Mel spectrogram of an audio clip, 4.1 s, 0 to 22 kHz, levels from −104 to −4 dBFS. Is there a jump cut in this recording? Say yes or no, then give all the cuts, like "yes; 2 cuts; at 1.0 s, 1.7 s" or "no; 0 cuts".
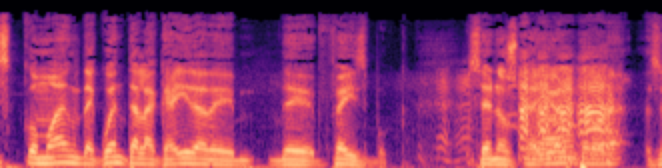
no; 0 cuts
